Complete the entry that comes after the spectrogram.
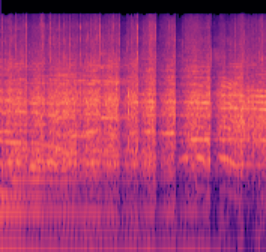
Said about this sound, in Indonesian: tepuk tangan dong buat ibu-ibu, luar biasa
